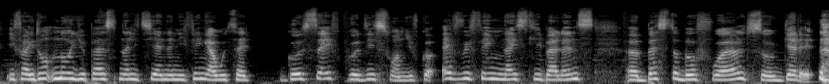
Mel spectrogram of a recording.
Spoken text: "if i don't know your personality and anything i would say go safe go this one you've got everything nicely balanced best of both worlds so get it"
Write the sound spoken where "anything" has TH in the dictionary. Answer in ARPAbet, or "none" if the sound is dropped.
TH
